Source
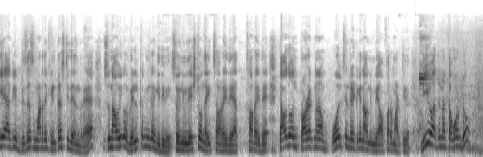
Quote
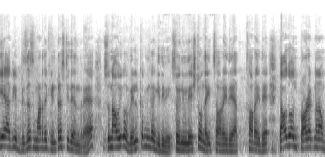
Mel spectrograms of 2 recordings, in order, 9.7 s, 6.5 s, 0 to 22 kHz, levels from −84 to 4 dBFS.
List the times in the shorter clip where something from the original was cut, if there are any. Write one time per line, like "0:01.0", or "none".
none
